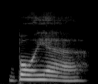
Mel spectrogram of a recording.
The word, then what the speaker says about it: boyar: our tutor word of the Week Philadelphia it is spelled b o y a r Boer and a Boer is a member of the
